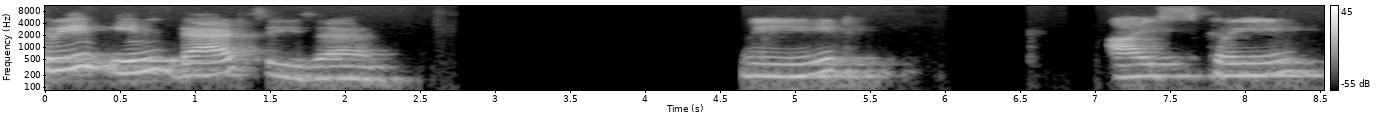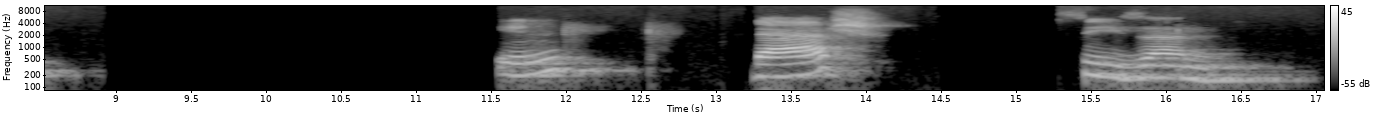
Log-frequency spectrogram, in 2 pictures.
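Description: A woman speaks slowly and clearly in short phrases, close by.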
